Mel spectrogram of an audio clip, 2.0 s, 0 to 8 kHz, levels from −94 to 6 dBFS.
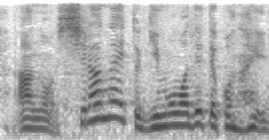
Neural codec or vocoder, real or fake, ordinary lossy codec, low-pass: none; real; none; 7.2 kHz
